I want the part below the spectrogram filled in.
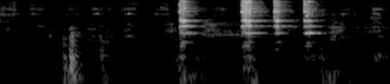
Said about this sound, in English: just use a whisk and whisk it together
